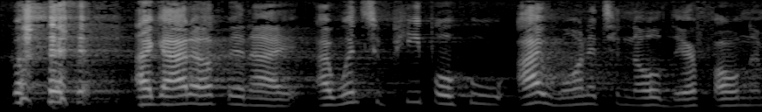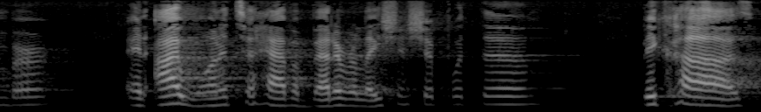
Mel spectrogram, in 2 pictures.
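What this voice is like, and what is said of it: Southern US accent. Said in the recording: “I have a southern accent. Yes, I do, because I'm from the South.”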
